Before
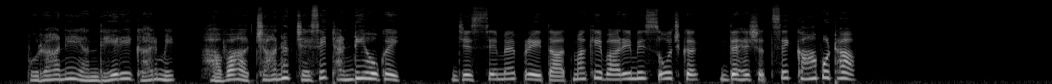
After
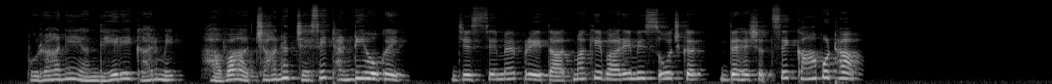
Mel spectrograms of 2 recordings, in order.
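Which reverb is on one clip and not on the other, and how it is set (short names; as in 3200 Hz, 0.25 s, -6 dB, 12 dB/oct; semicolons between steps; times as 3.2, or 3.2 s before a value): non-linear reverb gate 0.13 s flat, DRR 11.5 dB; gain +3 dB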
